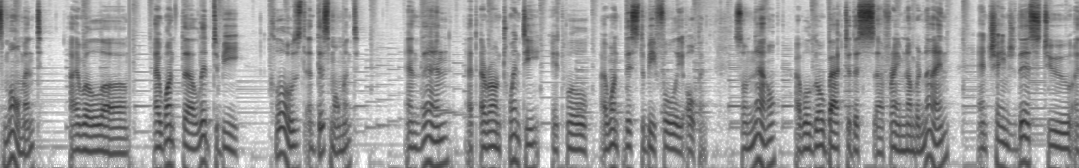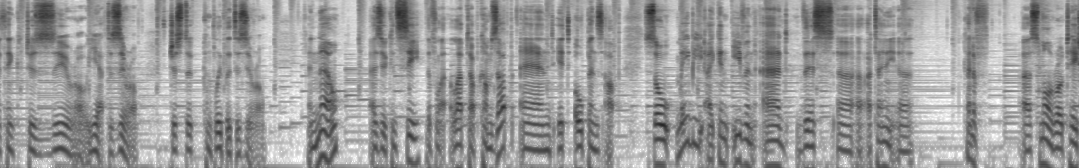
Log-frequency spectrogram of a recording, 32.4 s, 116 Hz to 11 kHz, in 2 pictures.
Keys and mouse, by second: 0.0-1.9 typing, 5.3 click, 6.1 f, 6.7 g, 8.5 click, 15.2 click, 17.6 click, 18.3 0, 18.6 Return, 19.4 click, 19.5-20.4 typing, 22.1 f, 23.8 shift+a, 24.1 f, 25.0 a, 25.4 f, 27.3 click, 31.0 g, 31.7 click.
